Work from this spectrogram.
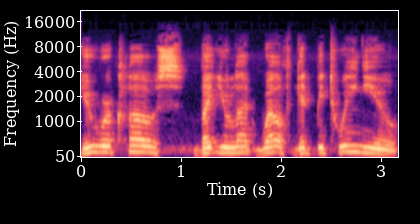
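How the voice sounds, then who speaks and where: In a fairly high, sing-song put-on character voice, a man speaks at a fairly slow pace. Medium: read story. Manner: mournful.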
